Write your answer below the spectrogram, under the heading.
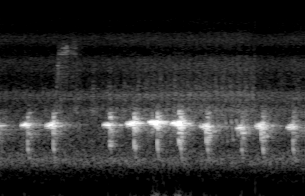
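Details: Bloodhead, or Crimson-headed Partridge, of Borneo's montane forests, giving a rapid chain of loud, ringing notes with a metallic edge, a short gap early on, then an even run of about three notes a second.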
